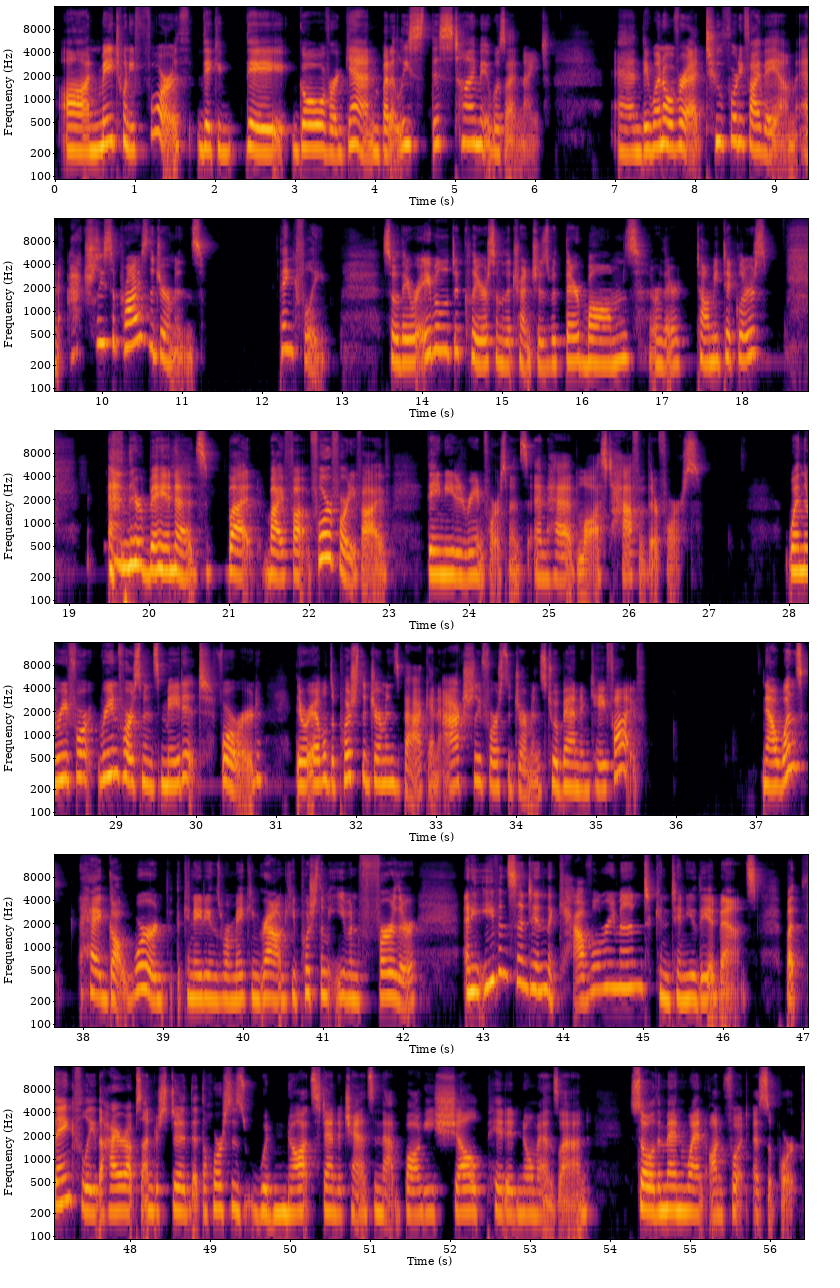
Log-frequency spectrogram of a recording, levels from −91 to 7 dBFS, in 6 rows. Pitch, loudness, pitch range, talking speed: 230 Hz, -19 LUFS, 210-270 Hz, 150 wpm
